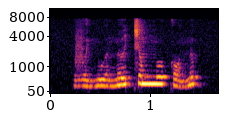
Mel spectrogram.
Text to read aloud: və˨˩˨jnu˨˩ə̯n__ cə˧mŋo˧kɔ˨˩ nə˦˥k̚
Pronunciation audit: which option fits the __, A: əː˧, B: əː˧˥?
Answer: B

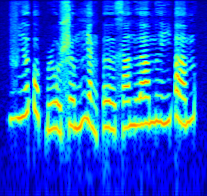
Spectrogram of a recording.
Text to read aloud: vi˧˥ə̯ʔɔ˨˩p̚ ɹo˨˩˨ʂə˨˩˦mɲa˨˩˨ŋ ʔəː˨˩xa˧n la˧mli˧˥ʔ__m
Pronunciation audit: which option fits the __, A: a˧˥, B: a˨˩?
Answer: A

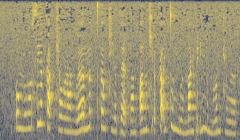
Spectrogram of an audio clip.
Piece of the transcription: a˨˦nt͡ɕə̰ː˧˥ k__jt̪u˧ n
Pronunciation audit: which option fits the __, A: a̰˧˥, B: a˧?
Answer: A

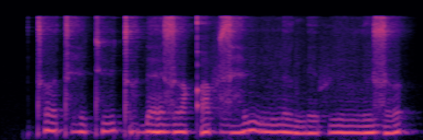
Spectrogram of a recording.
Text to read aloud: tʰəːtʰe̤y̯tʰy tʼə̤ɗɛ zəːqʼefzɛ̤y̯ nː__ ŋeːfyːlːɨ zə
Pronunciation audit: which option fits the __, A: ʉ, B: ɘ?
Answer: B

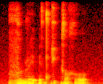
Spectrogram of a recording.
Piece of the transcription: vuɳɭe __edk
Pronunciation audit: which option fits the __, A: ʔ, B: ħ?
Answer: A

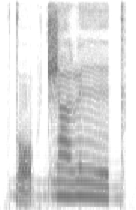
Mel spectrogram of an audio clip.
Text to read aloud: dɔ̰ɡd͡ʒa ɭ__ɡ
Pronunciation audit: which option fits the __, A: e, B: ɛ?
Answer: A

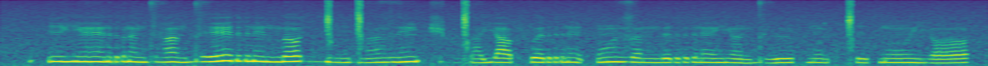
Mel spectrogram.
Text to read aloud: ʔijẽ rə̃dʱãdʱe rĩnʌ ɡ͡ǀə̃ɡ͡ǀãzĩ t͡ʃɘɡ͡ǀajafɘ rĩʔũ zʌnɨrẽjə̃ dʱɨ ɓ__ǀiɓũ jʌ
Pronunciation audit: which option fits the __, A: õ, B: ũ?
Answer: B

